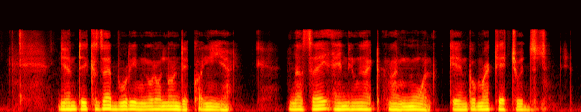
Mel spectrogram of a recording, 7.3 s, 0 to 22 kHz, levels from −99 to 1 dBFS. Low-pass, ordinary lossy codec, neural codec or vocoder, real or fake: 7.2 kHz; none; codec, 16 kHz, 1 kbps, FunCodec, trained on LibriTTS, 50 frames a second; fake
